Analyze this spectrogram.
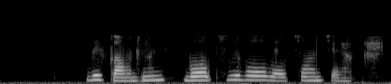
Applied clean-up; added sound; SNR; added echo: neural diffusion model UNIVERSE++.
